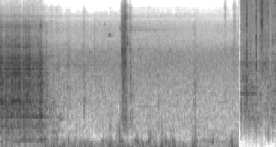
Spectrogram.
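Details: Craftsman electric-start self-propelled lawn mower that won't start or stay running: small engine putters unevenly at a low beat for a few seconds, then cuts out abruptly; stalls after starting.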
